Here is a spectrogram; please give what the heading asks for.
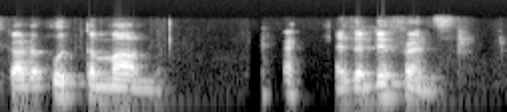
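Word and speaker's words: उत्तमम्: It's got a uttamam. There's a difference. Spelling mistake. Okay, keep continuing. No mistake. So how do I pronounce it? Uttamam, not uttapam.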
